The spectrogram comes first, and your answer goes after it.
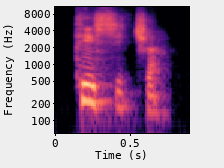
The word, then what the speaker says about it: тысяча: Oinya, karena tekanannya di A, tisica. Tisca. Sebenarnya kalau mau jujur-jujuran, Miss juga kadang lupa-lupa ingat stresnya di mana. Cuman karena sering ngomong sama orang, jadi keinget gimana cara penyebutannya, penekanannya di mana. Kayak tisca, tisca, kan ti, si, ca. Berarti ianya nggak di pronounce ya, tapi i. Berarti penekanannya di a di terakhir. Tisca.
